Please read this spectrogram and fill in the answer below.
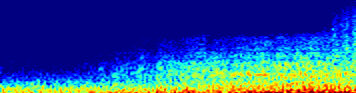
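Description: A low rumbling sound effect that swells steadily in loudness, part of an animated logo intro.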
